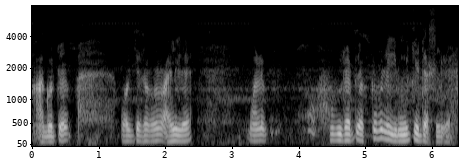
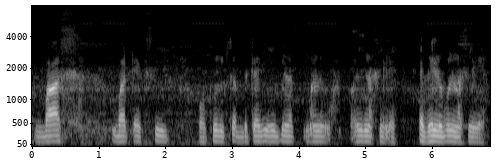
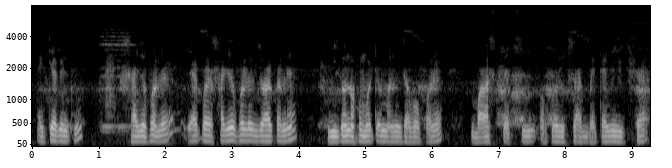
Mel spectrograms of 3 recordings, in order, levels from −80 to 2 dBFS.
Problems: constant background noise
